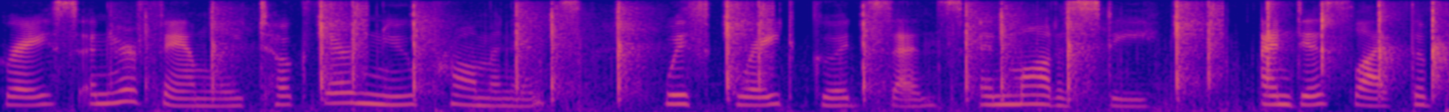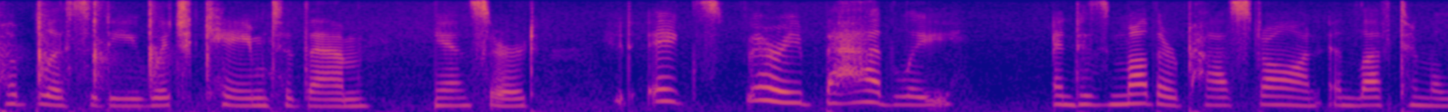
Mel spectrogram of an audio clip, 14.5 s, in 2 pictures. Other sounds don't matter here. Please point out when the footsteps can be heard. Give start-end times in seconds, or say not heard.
not heard.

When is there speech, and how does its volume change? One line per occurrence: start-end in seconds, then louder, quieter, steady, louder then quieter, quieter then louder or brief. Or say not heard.
0.0-14.4 steady.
